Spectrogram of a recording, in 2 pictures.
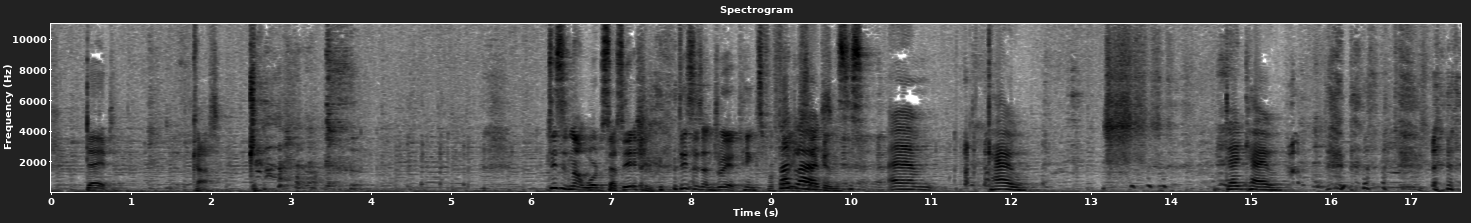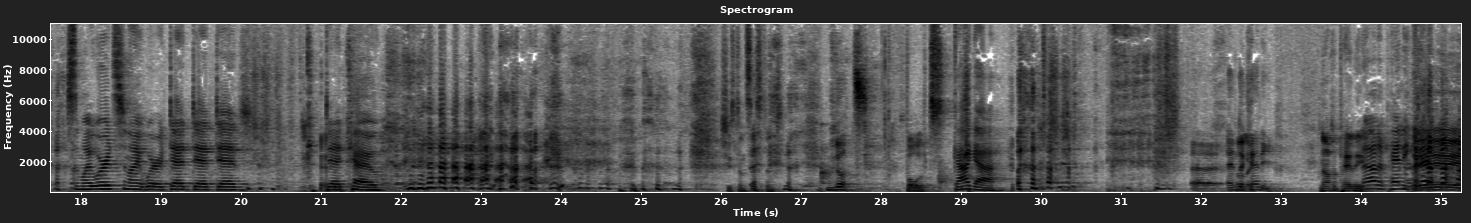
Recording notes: Live Podcast. In part 2 of the live HeadStuff Podcast.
